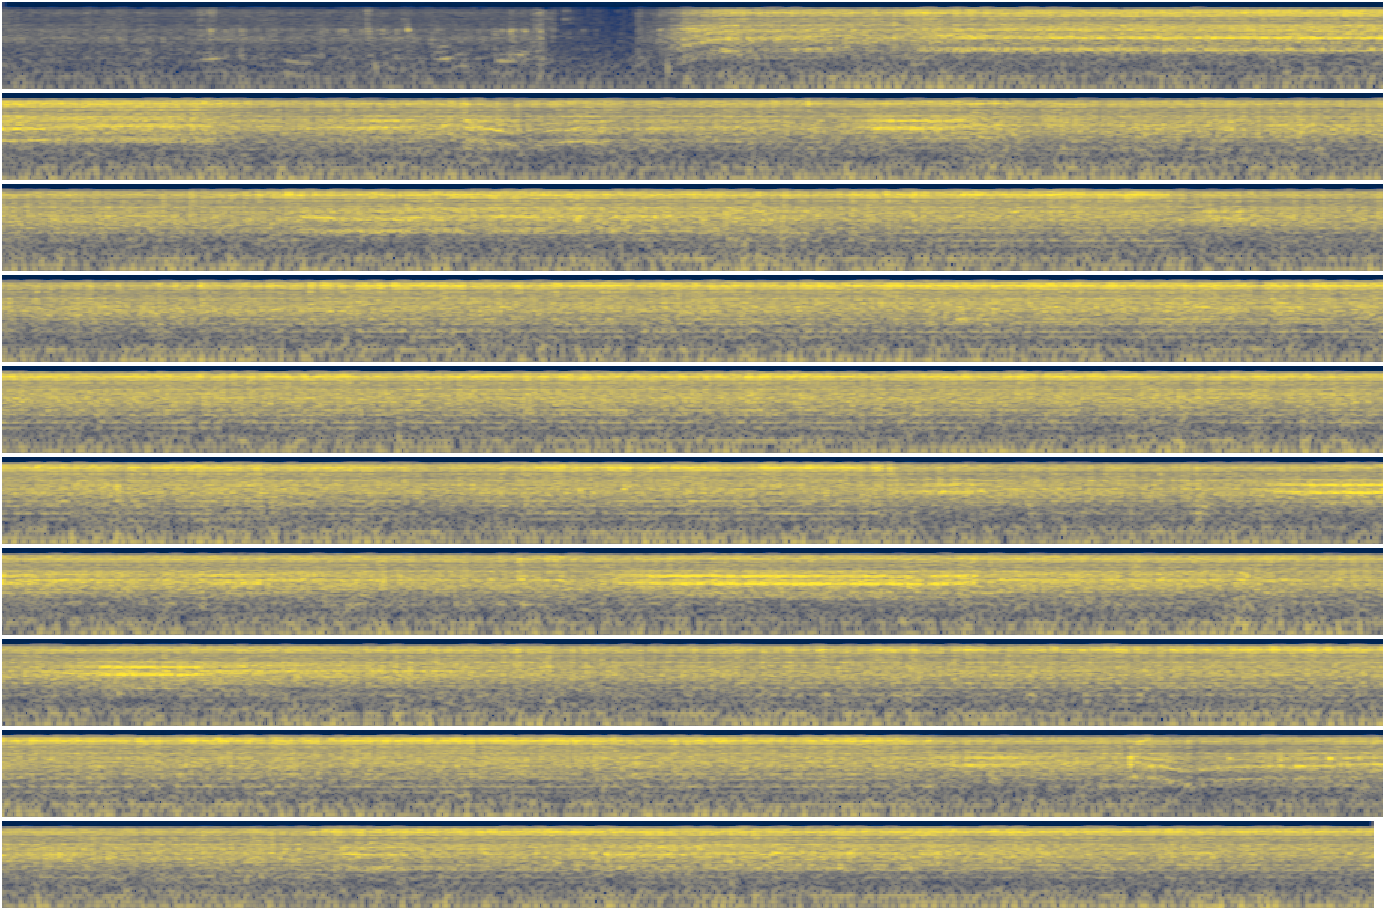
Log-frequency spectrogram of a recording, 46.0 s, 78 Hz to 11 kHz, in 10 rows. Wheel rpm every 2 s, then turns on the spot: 20, 150, 220, 210, 230, 230, 230, 230, 230, 230, 230, 230, 230, 230, 230, 220, 230, 230, 240, 230, 210, 230, 230.
0-2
